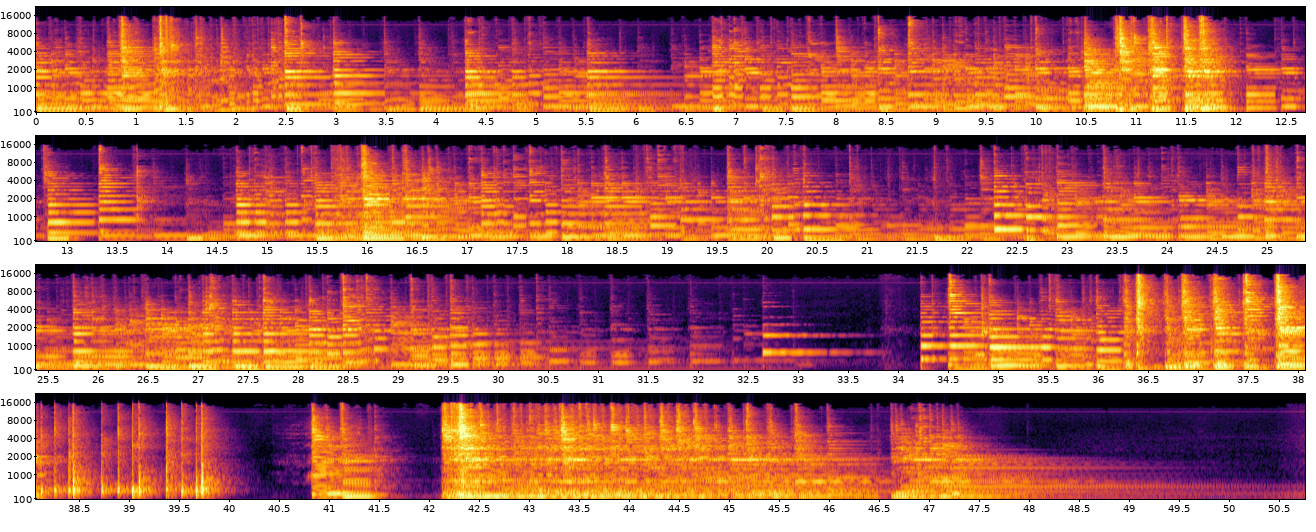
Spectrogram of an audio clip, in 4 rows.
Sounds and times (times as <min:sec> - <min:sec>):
Acoustic guitar: 0:00.0 - 0:50.7.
